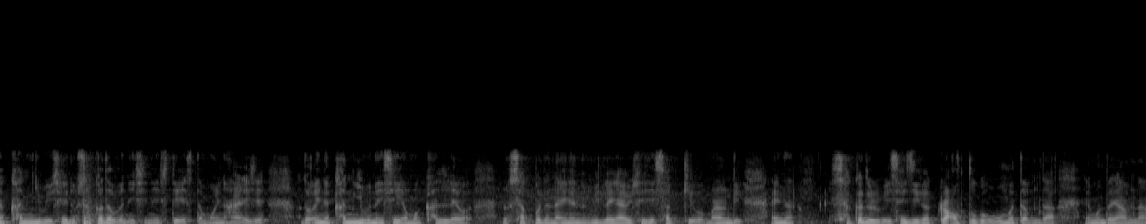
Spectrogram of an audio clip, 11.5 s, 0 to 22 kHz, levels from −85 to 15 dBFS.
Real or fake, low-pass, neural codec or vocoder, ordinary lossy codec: fake; 7.2 kHz; codec, 16 kHz, 16 kbps, FunCodec, trained on LibriTTS, 50 frames a second; none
